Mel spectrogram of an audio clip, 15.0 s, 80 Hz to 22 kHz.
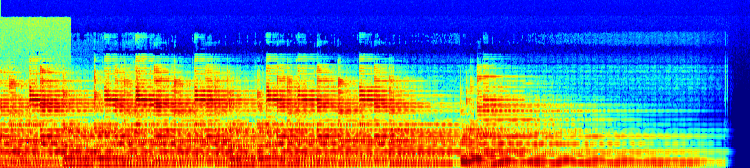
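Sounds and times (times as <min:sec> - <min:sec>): guitar chords with effects: 0:00.0 - 0:14.6.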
